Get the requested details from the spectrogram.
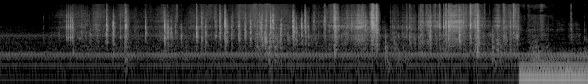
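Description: A paper wrapper crinkles and rustles as it is unwrapped.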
